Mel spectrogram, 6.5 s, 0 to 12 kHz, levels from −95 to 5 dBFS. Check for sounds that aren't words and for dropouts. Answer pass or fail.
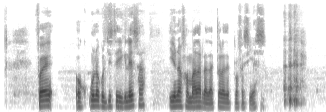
fail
